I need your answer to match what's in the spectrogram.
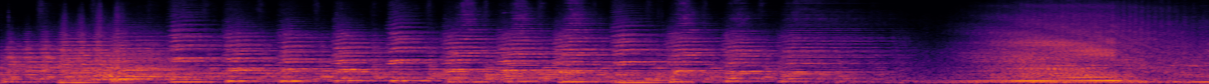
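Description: A bus engine rumbles with a steady pulsing throb, then swells into a loud whoosh as the empty bus drives straight past a request stop without stopping, then fades away. No one speaks.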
